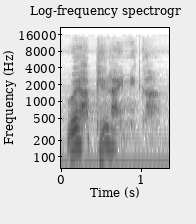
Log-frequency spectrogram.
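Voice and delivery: very soft, drained plea; hushed anguish. Acted. Bereaved father asking God why, hushed pained plea. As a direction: let the question sink almost to a whisper. Same plea, sunk to hush.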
